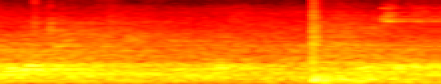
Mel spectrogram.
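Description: A thrown leather boccia ball landing on the wooden sports-hall floor, a single sharp knock about one and a half seconds in, over a murmur of voices in the hall.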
